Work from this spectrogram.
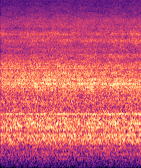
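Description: A hair dryer blows steadily while styling hair into soft curls, a loud, even broadband whoosh with no break and no talking.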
